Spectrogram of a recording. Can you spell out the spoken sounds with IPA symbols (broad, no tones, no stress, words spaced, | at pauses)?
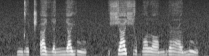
ndɤt͡ʃʼaʎa ɲaju | ça çɤbɒlɒmbʏ ʕəmu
